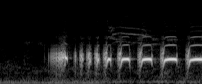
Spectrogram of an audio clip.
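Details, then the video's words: Calling to the male, a female zebra dove starts with a rapid flutter of short notes. These slow into four longer, flat, evenly spaced hooting notes, each clear and ringing. "Perkutut betina memanggil JANTAN - Suara BETINA GACOR Mengundang Bunyi"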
